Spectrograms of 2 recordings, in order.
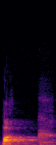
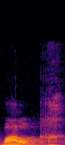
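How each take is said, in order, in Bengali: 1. K-এর আগে L ধ্বনিটি নীরব থাকে। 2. K-এর আগে L ধ্বনিটি উচ্চারিত হয়। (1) "কথা কিন্তু হচ্ছে বাক" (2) "মনে হয় বাল্ক, কিন্তু না"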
